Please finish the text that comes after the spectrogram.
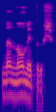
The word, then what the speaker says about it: nanômetro: Íon sódio Na+, 0,97 nanômetros, ou nanômetros. O nome correto, a pronúncia correta é nanômetro.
